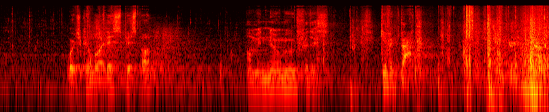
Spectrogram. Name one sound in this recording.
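A man speaks in a low, taunting voice.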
